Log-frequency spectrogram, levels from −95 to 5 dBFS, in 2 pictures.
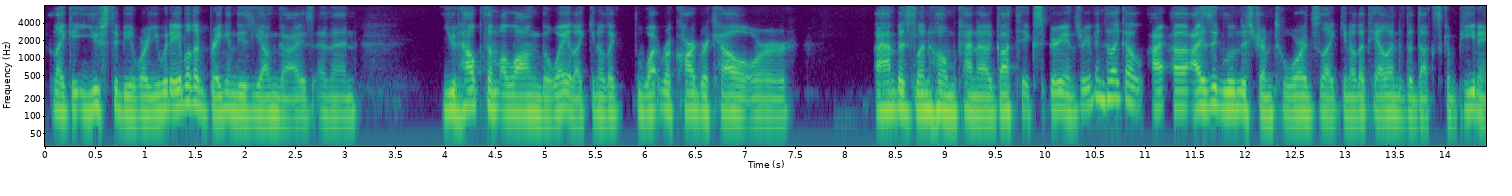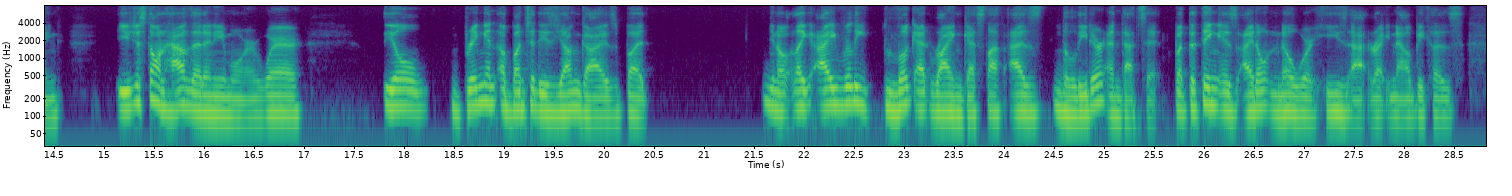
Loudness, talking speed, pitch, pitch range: -21 LUFS, 210 wpm, 115 Hz, 110-130 Hz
